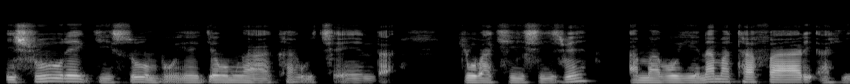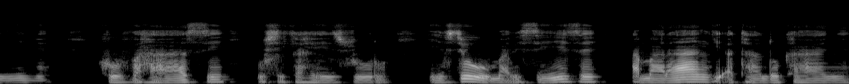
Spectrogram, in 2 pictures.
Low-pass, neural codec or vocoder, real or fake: 7.2 kHz; none; real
